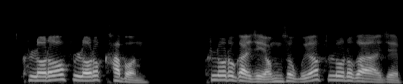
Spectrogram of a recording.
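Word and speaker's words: chlorofluorocarbon: 영어로 여기 CFCS라고 하는데 이 영어로 뭐라고 읽냐면 클로로 플로로 카본.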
